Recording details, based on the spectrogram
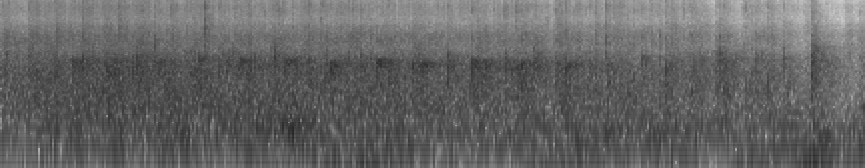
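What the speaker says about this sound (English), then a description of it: "So let us give him a quick round of applause and welcome him." Sustained audience applause at a school welcome ceremony, dense steady clapping from many hands that carries evenly throughout before easing slightly at the end, with no talking.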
